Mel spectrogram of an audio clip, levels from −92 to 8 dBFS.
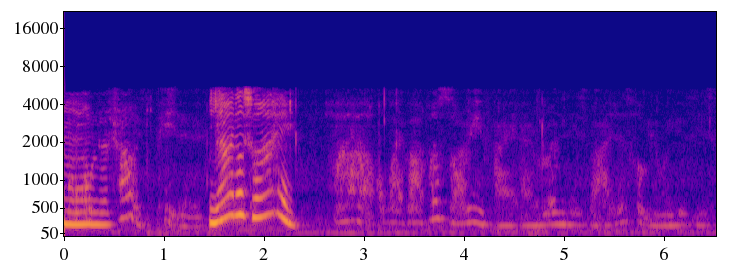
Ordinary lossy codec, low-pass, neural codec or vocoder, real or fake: AAC, 48 kbps; 5.4 kHz; codec, 16 kHz, 16 kbps, FunCodec, trained on Chinese and English, 50 frames a second; fake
